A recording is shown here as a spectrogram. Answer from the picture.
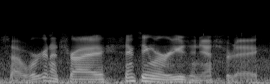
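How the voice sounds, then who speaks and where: There is noticeable background noise, and the sound is dry with no echo. A man with a fairly low voice speaks at a moderate pace. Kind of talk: casual vlog chat. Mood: relaxed, cheerful. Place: boat. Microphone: phone near.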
